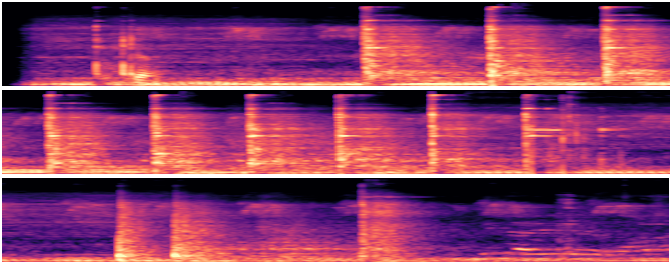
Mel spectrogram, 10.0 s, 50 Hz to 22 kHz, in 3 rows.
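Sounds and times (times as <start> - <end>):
hammer striking metal: 0.5 - 0.8, 1.8 - 6.6, 7.2 - 8.9.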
